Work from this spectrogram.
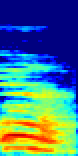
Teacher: यहाँ पे कंठ का भी उच्चारण होता है और ओठ का भी मतलब की सहायता होता है, दोनों का सहायता होता है, कंठ का भी सहायता होता है और ओठ का भी सहायता होता है। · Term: कंठ ओष्ठ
